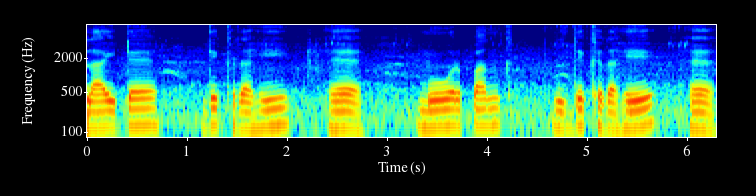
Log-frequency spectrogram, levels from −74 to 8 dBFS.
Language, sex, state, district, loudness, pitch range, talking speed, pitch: Hindi, male, Uttar Pradesh, Jalaun, -15 LUFS, 115-130 Hz, 85 wpm, 125 Hz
